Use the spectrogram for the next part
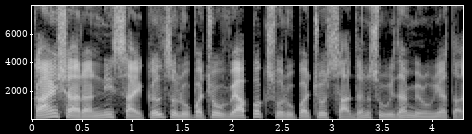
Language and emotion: Goan Konkani, neutral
